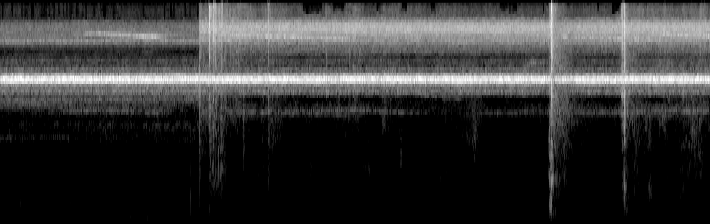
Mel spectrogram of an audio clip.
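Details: Cicadas calling in a forest in Savannakhet Province, Laos, during a hunt. A continuous shrill, even buzz sounds with no pauses, joined by a few sharp clicks and light rustling.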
